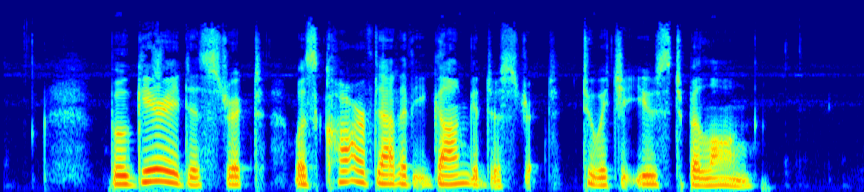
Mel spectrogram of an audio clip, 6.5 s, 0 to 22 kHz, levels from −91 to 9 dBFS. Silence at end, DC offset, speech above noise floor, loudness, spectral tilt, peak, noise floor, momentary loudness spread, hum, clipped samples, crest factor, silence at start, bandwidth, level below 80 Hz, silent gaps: 0.85 s; under 0.1%; 53 dB; -18 LUFS; -6.5 dB/octave; -2 dBFS; -70 dBFS; 13 LU; none; under 0.1%; 16 dB; 0.85 s; 12.5 kHz; -60 dBFS; none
